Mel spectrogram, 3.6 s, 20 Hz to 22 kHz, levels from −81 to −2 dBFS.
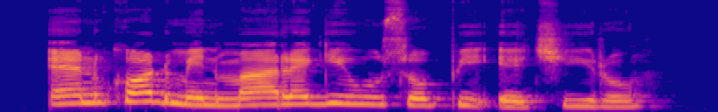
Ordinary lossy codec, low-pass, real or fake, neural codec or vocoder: none; none; real; none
